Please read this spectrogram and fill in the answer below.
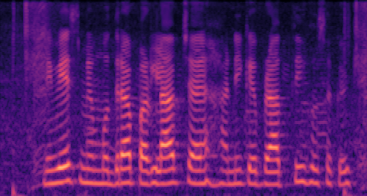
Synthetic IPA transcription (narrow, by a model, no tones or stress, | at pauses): nɪʋeːsmẽmʊd̪ɾapɐɾlaːb̚t͡ʃaːeɦaːnikepɾaːp̚t̪iɦosɐkə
